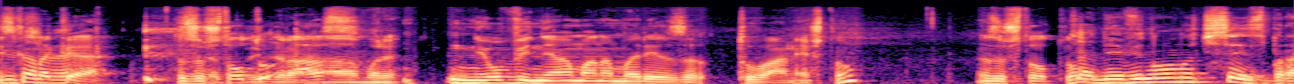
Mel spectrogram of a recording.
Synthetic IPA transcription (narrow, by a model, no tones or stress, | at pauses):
iskənɐkajəzɐʃt̪ɔt̪ʊasmɾinɛobvinʲavɐmanɐmɐɾijəzɐt̪ova̰nɛ̰ʃt̪o | zɐʃt̪ɔt̪ʊanɛvinolˠnɐt͡ʃɛ̥sɛizbɾa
